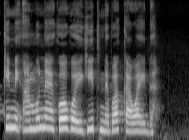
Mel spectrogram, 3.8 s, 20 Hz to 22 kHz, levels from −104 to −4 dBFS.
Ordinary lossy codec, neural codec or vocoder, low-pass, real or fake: none; vocoder, 44.1 kHz, 128 mel bands every 256 samples, BigVGAN v2; none; fake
